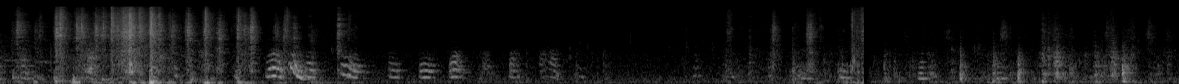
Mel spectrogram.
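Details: Squeaky little calls from fifteen-day-old Carolina Dog puppies, a quick run of short rising and falling yips in the first half amid clicking and scraping noises, with softer scattered whimpers later.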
